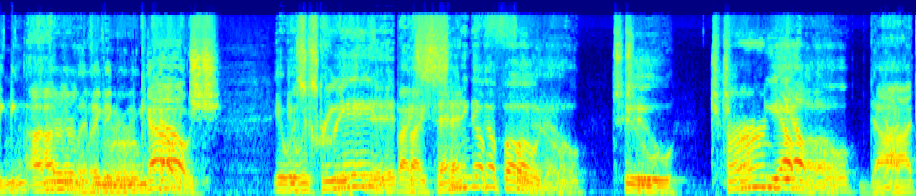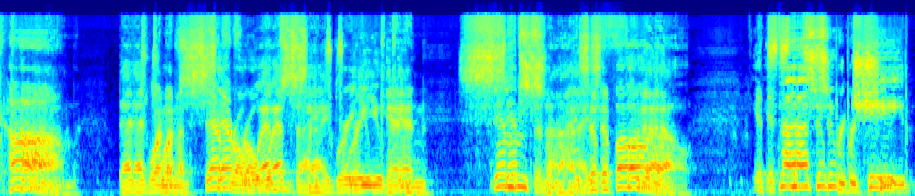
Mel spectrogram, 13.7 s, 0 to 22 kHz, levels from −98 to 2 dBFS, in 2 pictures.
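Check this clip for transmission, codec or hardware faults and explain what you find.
One fault runs through the whole speech clip: channel delay (doubling). Every syllable is followed by a same-level slap copy about 85 ms later. One channel arrives late by a long buffer, which fits 4096 samples, and summing to mono exposes the copy. The Opus voice compression leaves only light coding texture.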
